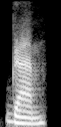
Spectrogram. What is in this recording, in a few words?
"gramme", Indian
